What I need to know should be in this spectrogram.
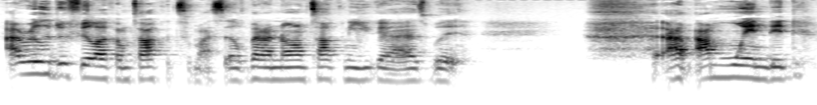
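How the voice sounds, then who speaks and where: Chatty low-voiced woman reviewing a book. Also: fairly even intonation, moderate pace, gravelly, fairly bright tone. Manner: chatty, enthusiastic, loose filler-heavy talk. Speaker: book vlogger. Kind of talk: casual book review to camera. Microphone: camera mic.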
